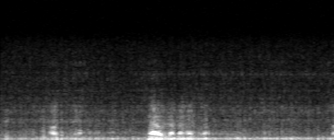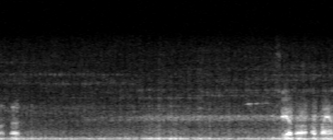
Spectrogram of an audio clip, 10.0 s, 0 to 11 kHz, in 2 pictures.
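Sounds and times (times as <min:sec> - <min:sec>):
distant conversation: 0:09.1 - 0:10.0.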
